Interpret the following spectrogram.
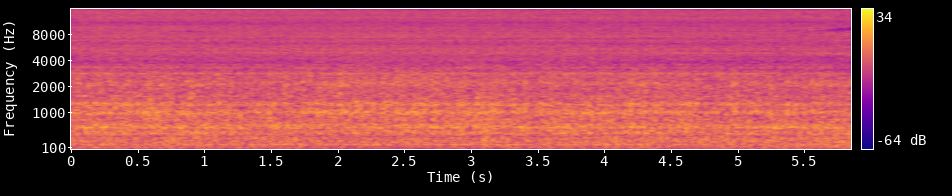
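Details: BMW E46 330i ZHP, engine cold, idle; tensioner and deflection pulleys, DISA replaced and VANOS rebuilt with anti-rattle kit, yet busy metallic rattle persists over engine hum — engine rattle, source unknown.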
